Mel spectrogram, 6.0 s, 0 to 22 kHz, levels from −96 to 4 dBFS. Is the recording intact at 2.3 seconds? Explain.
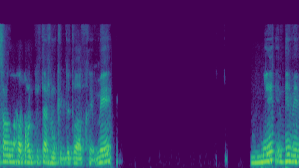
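No. From 2.21 to 2.34 s the speech stops moving forward: the last sound is stretched into a held buzz or fading hiss for roughly a tenth of a second, with a brief silence of about 10 ms, before the speech picks up again slightly later than expected. This is a burst of packet loss. Consecutive packets failed to arrive in time, so the receiver filled about 106 ms by extending and attenuating what it had, and about 100 ms of the original speech is simply gone.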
